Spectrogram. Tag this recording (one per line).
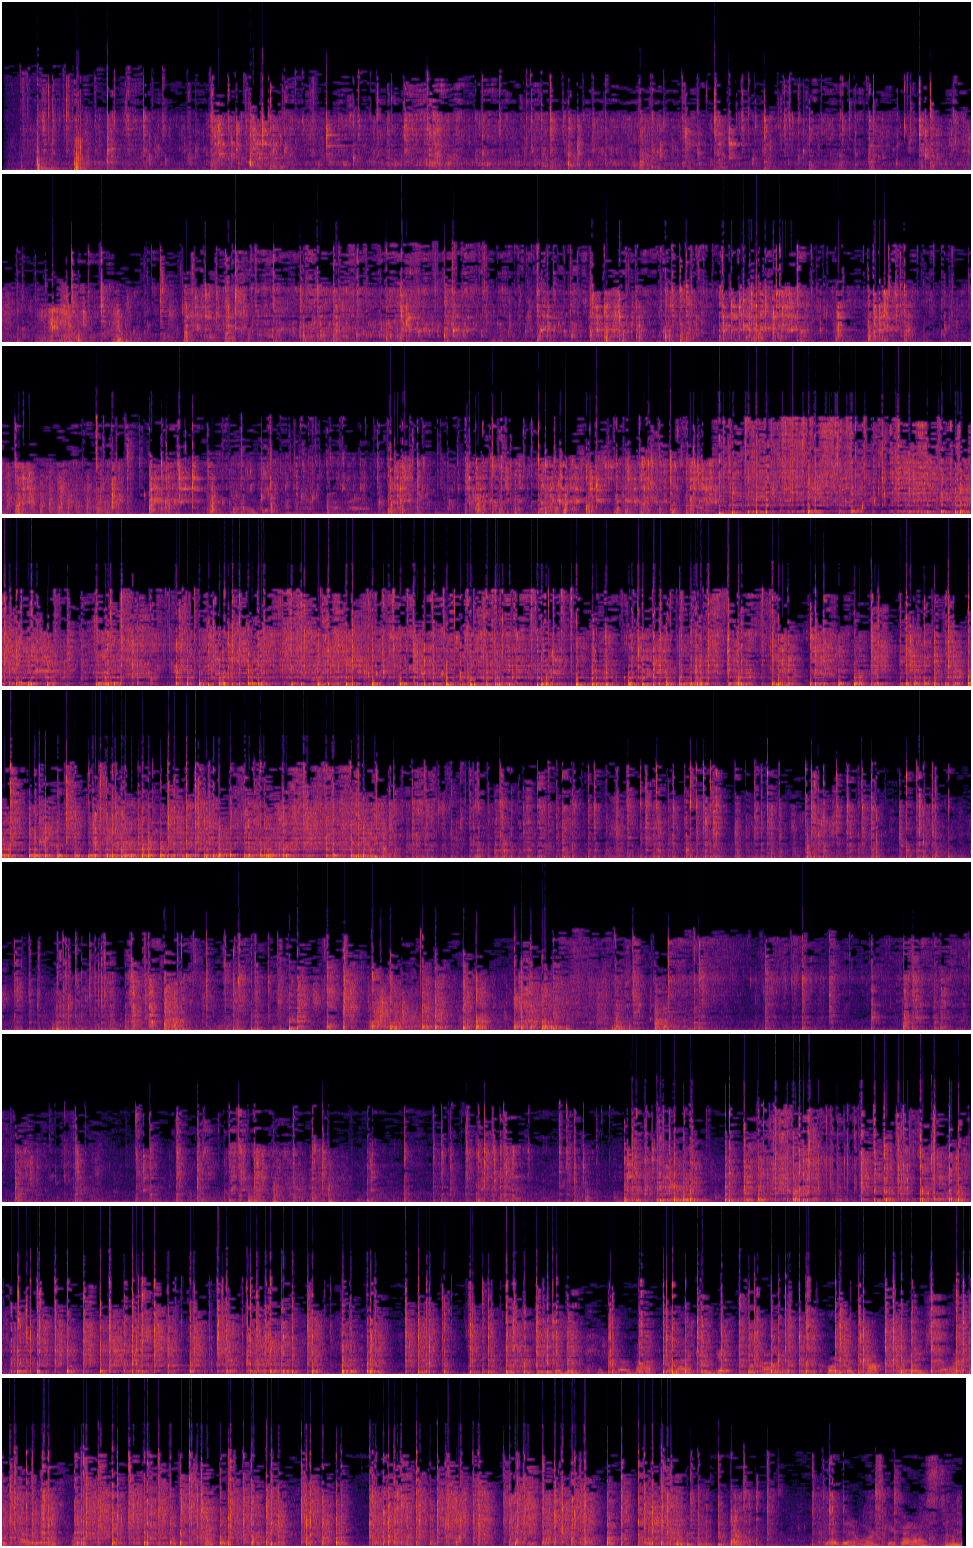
corn
pop
pop-corn
popcorn
popping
